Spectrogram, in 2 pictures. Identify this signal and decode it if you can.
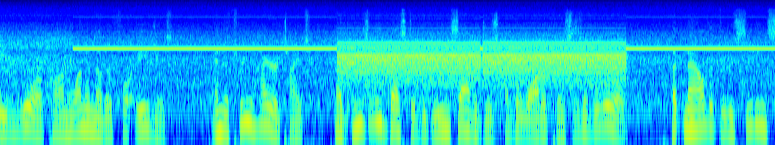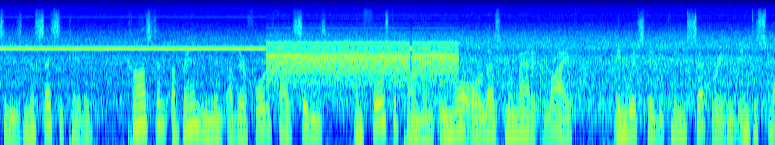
Commodore tape loading (standard loader), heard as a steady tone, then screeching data, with tape hiss and speech in English.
